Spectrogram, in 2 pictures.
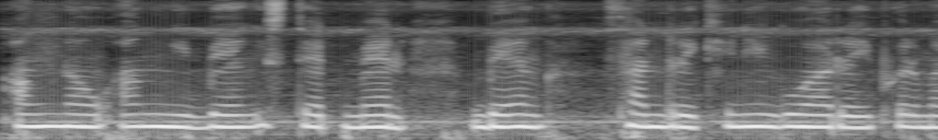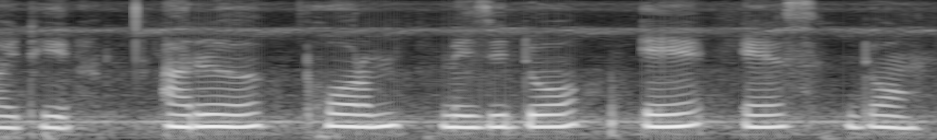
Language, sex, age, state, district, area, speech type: Bodo, female, 18-30, Assam, Kokrajhar, rural, read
